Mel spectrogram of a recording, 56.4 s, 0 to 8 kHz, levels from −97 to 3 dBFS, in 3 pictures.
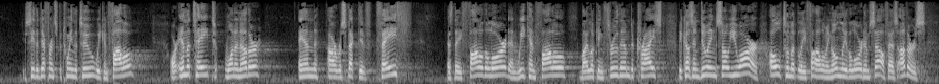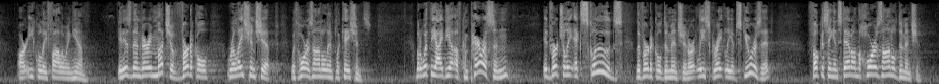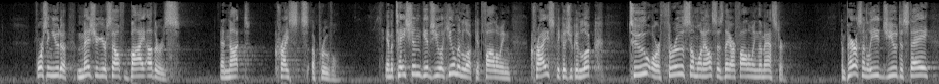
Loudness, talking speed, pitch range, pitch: -22 LUFS, 135 wpm, 175-220 Hz, 200 Hz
